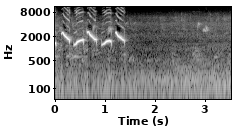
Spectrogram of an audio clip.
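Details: Caged black-throated laughingthrush gives a quick wild-voice phrase meant to excite other birds into song: five loud alternating swooping whistles in about one and a half seconds, followed by near silence.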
